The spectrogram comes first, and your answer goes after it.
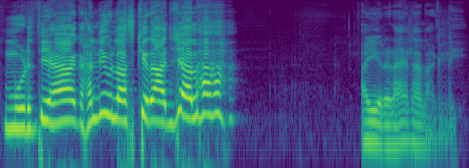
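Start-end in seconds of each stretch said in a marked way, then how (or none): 0.0-2.3 wailing scream, much higher and louder; grieving mother's shrieking accusation. A narrator's reading. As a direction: hurl the blame at him while grieving. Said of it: "आई ओरडली".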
